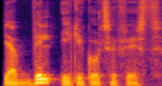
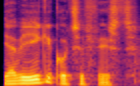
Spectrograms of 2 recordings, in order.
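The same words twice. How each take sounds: First: The stress falls on the word vil. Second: No word is singled out for stress. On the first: The speaker firmly refuses to be persuaded. "Du får mig aldrig afsted" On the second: It is a neutral statement of fact. "Neutralt konstaterende"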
